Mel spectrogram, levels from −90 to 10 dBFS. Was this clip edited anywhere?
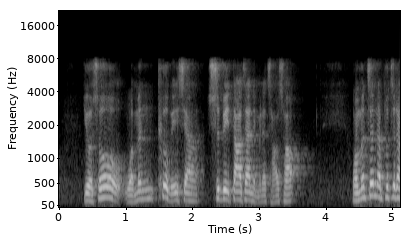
yes; 1 cut; at 2.2 s

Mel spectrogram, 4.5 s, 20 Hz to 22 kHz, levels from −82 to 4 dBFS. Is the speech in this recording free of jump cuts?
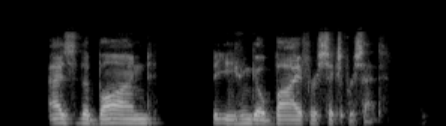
yes; 0 cuts

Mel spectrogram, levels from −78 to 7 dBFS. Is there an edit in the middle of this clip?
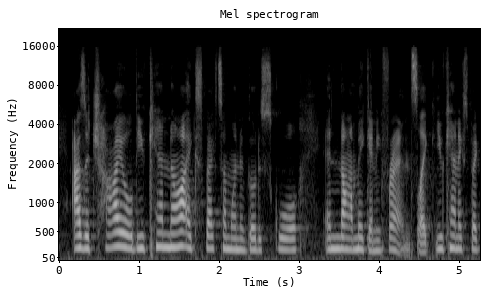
no; 0 cuts

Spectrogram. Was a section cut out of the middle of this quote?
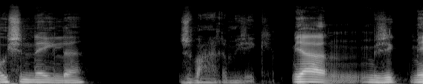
yes; 1 cut; at 2.8 s

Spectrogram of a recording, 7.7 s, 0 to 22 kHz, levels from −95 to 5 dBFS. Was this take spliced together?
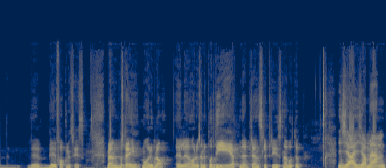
yes; 5 cuts; at 1.1 s, 2.4 s, 3.1 s, 4.0 s, 4.8 s

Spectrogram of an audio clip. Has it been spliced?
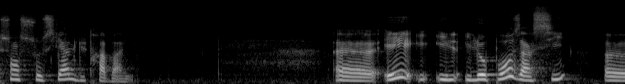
yes; 1 cut; at 4.6 s

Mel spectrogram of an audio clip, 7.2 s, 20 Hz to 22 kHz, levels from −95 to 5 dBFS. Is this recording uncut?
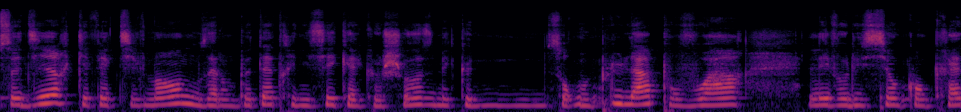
yes; 0 cuts

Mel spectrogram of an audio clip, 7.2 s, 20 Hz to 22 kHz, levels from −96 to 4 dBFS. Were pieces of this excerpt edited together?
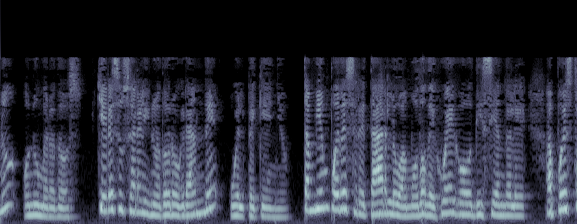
yes; 2 cuts; at 1.1 s, 3.7 s

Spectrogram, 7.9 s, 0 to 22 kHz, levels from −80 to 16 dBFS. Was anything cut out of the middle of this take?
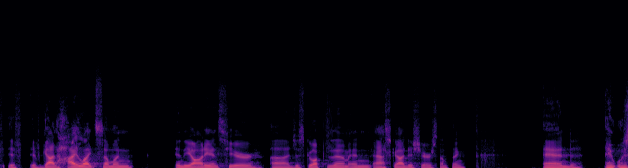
no; 0 cuts

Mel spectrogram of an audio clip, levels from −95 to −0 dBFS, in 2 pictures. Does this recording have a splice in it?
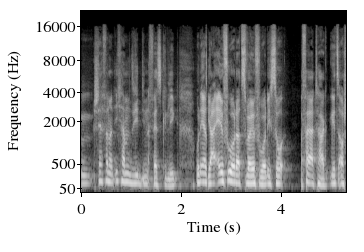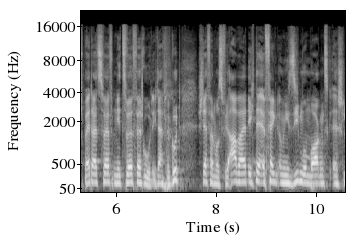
yes; 7 cuts; at 1.4 s, 2.5 s, 4.4 s, 4.9 s, 5.9 s, 6.5 s, 8.8 s

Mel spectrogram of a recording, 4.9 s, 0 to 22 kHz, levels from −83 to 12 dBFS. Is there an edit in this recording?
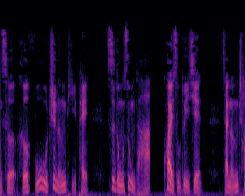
no; 0 cuts

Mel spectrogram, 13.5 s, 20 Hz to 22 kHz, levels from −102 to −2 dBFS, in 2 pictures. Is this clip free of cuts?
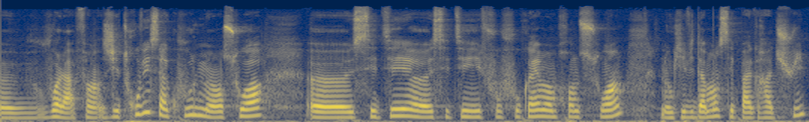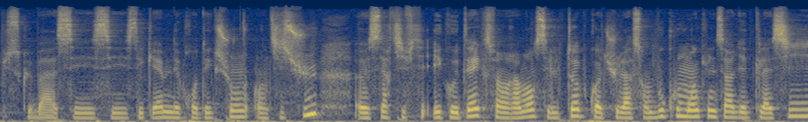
yes; 0 cuts

